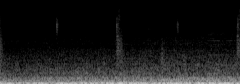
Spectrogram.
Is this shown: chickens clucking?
no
